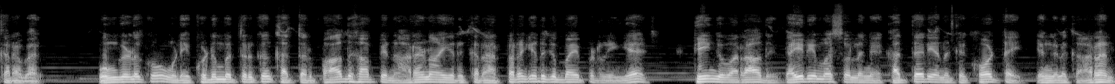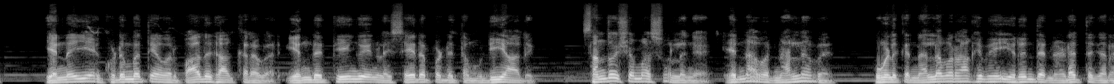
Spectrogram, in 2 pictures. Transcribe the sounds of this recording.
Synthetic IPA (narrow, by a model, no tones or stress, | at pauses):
kːɪɾɐʋɐɾ | ʊŋɡɐɭɯkːʊ̃ʊŋɡɐɽɐjɐkʊɽʊmbɐt̪ːɪrkːɯ̃kɐt̪ːɐɾpaːðɯɣaːpɪnːɐːɾɐnaːjɪɾɯkːɪraːɾpɪɾɐŋɡɐɪðɯk̬ːɯbɐjɐpːɐɽɯɾiːŋɡɐ | t̪iːŋɡɯʋɐɾaːðɯɡ̪ɐɪɾɪjɐmaːsɔlːɯŋɡɐkɐt̪ːɐɾɛnɐkːɯkʰoːʈːɐɪɛŋɡɐɭɯkːɯɐɾɐn | ɛnːɐjeːkʊɽʊmbɐt̪ːɪ̃ɐʋɐɾpaːðɯɣaːkɪɾɐʋɐɾɛnd̪ɐt̪iːŋɡɯɛŋɡɐɭɐɪsɛjɾɐpːɐɽɯt̪ːɐmʊɽɪjaːðɯ | sɐnd̪oːʂɐmaːsɔlːɯŋɡɐɛnːɐ̰ːʋɐɾnɐlːɐʋɐɾ | ʊŋɡɐɭɯkːɯnɐlːɐʋɐɾaːɣɐʋeːɪɾɯnd̪ɐnɐɽɐt̪ːɯɣɪɾɐ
